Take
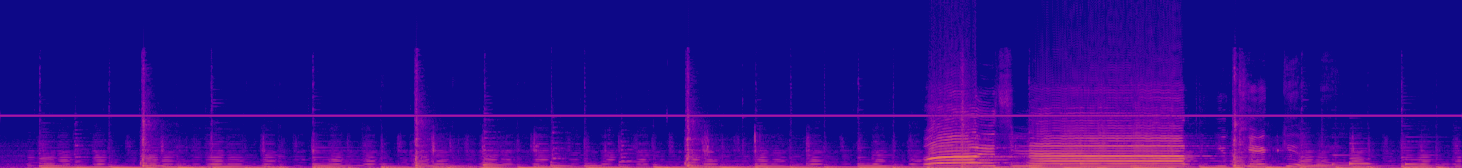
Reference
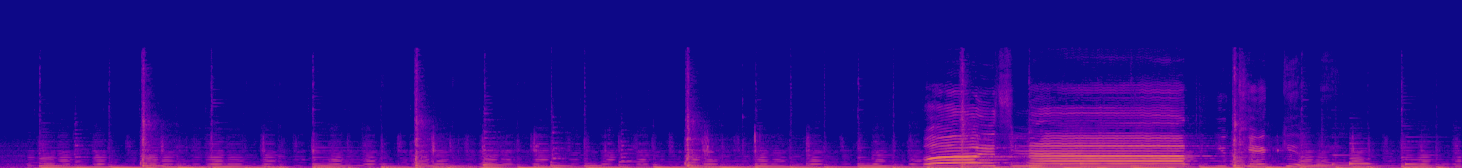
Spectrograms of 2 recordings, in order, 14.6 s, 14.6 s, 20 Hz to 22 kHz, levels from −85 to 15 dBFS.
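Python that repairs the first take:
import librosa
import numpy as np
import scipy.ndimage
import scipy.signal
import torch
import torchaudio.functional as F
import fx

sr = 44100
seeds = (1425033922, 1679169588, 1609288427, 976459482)

y = fx.fix_declip(x, sr, threshold_db=-19.0)
y = fx.notch(y, sr, hz=6900.0, q=30.0)
y = fx.highpass(y, sr, hz=140.0, slope=24, at=(6.63, 6.75), fade=0.02)
y = fx.highpass(y, sr, hz=140.0, slope=24, at=(7.63, 7.75), fade=0.02)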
